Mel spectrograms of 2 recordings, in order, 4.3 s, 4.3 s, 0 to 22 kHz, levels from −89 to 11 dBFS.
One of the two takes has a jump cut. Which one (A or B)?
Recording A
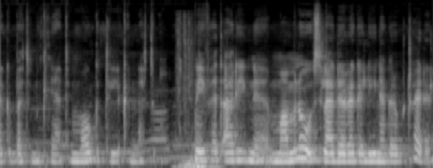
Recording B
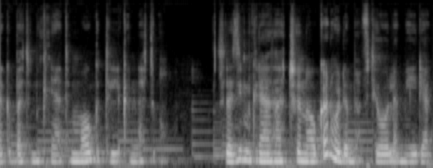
A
